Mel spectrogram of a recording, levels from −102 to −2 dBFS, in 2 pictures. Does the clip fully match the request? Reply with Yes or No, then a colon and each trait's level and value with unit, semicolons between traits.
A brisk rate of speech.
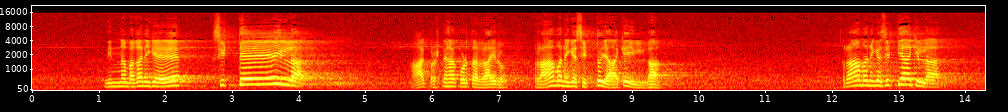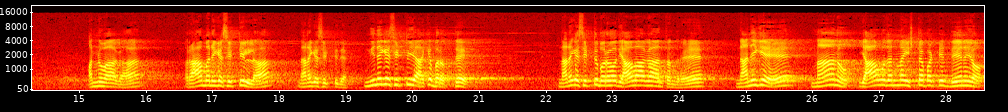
No: average, 70 wpm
